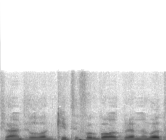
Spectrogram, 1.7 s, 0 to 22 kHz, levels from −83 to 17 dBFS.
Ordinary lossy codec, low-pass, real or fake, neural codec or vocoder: AAC, 48 kbps; 10.8 kHz; fake; codec, 16 kHz in and 24 kHz out, 0.6 kbps, FocalCodec, streaming, 4096 codes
